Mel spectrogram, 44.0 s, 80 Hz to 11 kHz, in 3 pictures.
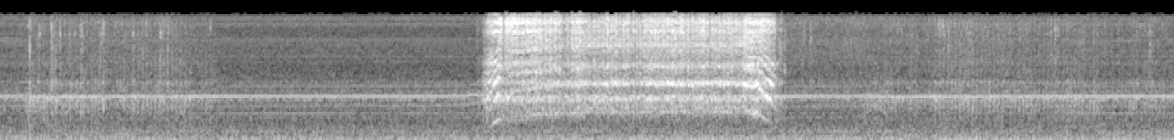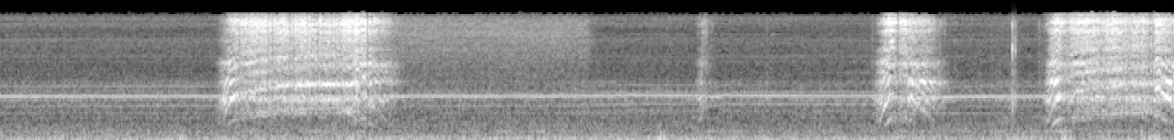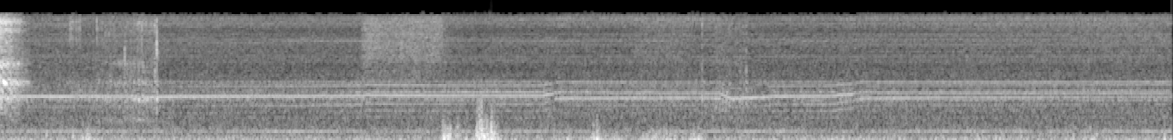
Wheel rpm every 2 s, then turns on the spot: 30, 10, 0, 140, 170, 20, 20, 10, 10, 130, 0, 0, 10, 30, 110, 10, 0, 0, 0, 0, 0, 0.
0-4 10-16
